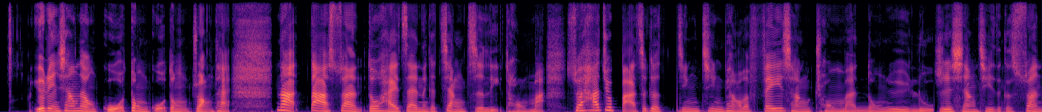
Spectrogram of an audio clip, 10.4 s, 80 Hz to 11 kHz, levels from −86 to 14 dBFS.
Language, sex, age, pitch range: Chinese, female, 20-39, 165-235 Hz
